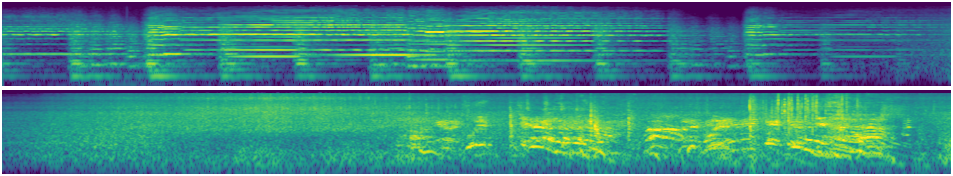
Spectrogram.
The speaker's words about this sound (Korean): 밖에 빗소리 인자 들었다더나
